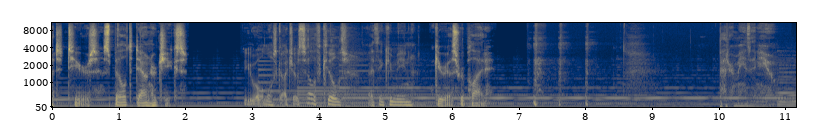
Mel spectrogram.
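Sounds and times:
speech: 0:00.0 - 0:02.1, 0:02.9 - 0:07.3
person coughing: 0:07.2 - 0:08.8
soft raspy exhale: 0:08.5 - 0:09.1.

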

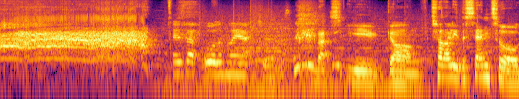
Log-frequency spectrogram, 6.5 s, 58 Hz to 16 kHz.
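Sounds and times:
person vocally imitating a serpent's scream: 0:00.0 - 0:02.0
speech: 0:02.2 - 0:06.4.

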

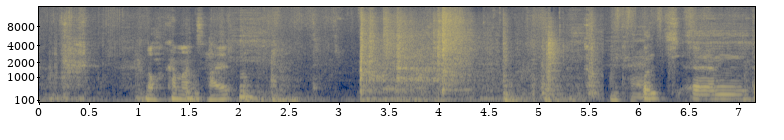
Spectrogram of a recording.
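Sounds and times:
speech: 0:01.1 - 0:02.6, 0:06.0 - 0:07.1
baking dish clattering against metal as slid into the oven: 0:03.2 - 0:05.6.

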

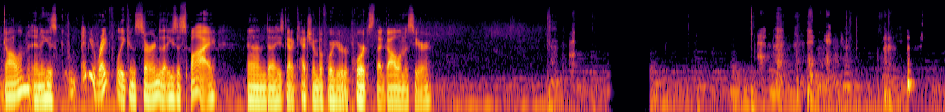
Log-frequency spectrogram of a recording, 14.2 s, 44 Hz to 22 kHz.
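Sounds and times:
speech: 0:00.1 - 0:06.6
labored raspy panting breaths: 0:11.3 - 0:13.7.

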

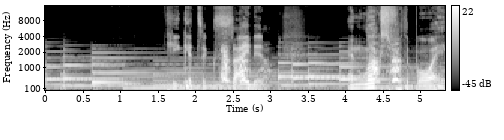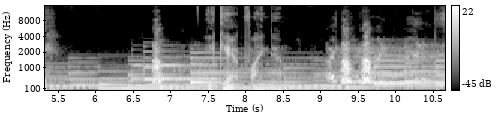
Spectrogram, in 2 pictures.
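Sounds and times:
speech: 0:01.6 - 0:03.4, 0:04.0 - 0:05.6, 0:06.8 - 0:10.4
dog barking: 0:02.0 - 0:07.7, 0:09.1 - 0:10.4
dog whimpering yip: 0:06.8 - 0:07.0, 0:09.3 - 0:09.7.

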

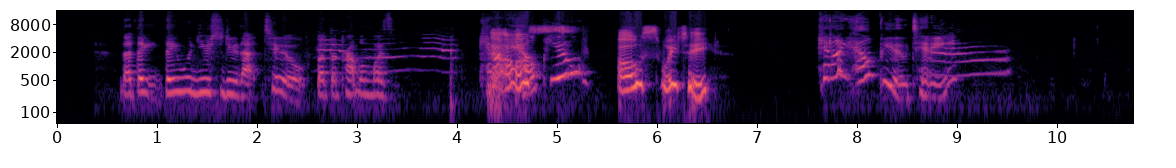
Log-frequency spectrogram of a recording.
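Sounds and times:
speech: 0:00.6 - 0:06.6, 0:07.6 - 0:09.1
male cat meowing: 0:02.6 - 0:04.8, 0:08.6 - 0:09.6.

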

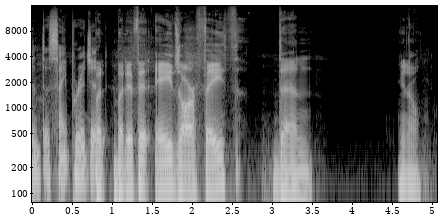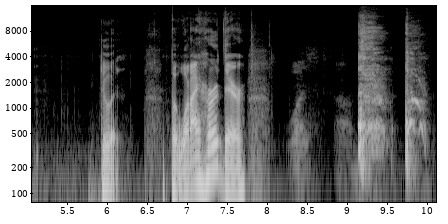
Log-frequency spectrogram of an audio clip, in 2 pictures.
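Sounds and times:
speech: 0:00.0 - 0:03.6, 0:04.6 - 0:04.9, 0:05.9 - 0:06.2, 0:06.8 - 0:08.0
woman coughing into a live microphone: 0:09.1 - 0:10.1.

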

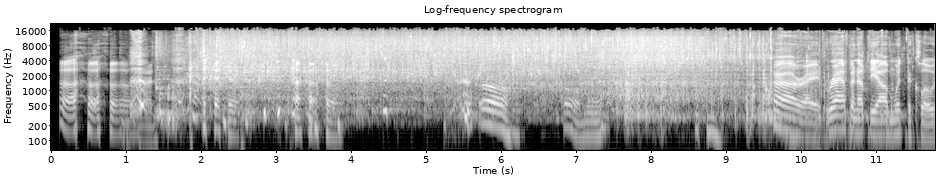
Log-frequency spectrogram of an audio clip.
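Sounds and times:
laughter: 0:00.1 - 0:04.6
speech: 0:00.1 - 0:04.7, 0:05.4 - 0:07.8, 0:08.6 - 0:09.0, 0:09.6 - 0:11.7
voices chuckling: 0:00.4 - 0:06.3
toilet flushing: 0:01.3 - 0:11.7.

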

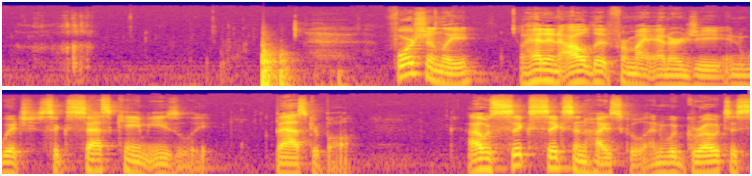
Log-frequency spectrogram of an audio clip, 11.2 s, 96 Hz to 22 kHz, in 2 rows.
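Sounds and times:
person sipping coffee: 0:00.0 - 0:00.8
speech: 0:03.0 - 0:08.3, 0:09.1 - 0:11.2.

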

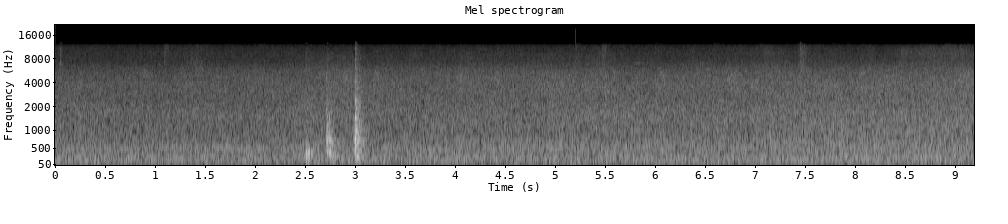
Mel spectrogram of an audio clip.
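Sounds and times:
ocean surf waves breaking: 0:00.0 - 0:09.1
knocking thuds: 0:02.5 - 0:03.2.

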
